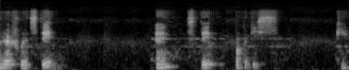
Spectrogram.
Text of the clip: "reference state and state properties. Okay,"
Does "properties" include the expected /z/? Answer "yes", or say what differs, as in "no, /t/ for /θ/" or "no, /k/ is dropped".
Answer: no, /s/ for /z/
